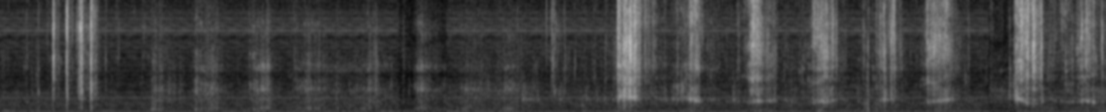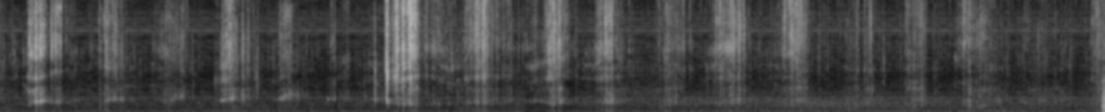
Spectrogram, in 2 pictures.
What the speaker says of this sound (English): Sorry, I'm chewing a little bit.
